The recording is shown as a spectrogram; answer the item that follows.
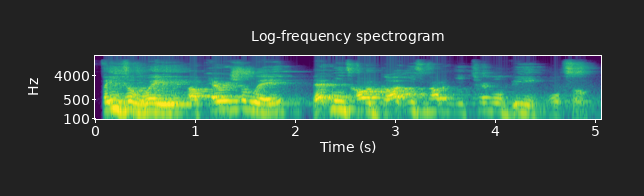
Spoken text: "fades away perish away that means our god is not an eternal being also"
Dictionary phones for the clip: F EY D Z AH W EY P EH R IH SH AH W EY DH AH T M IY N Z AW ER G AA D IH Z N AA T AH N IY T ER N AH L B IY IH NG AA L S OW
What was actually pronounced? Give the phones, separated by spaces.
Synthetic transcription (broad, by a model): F EY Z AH W EY P EH R IH SH AH W EY DH AH T M IY N Z AW ER G AA D IH Z N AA T AH N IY T ER N L B IY IH NG AA L S OW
